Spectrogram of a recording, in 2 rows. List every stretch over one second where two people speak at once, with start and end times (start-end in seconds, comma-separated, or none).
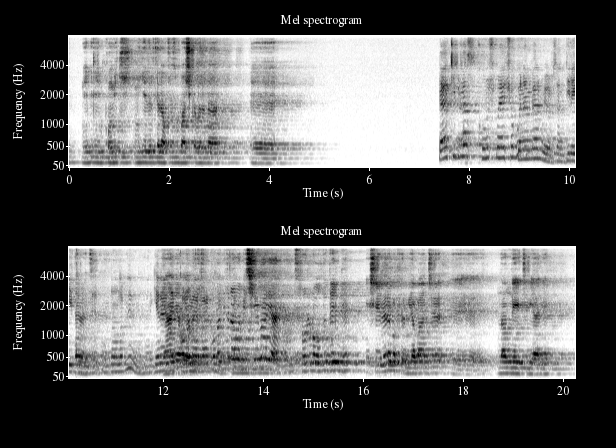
12.0-14.1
